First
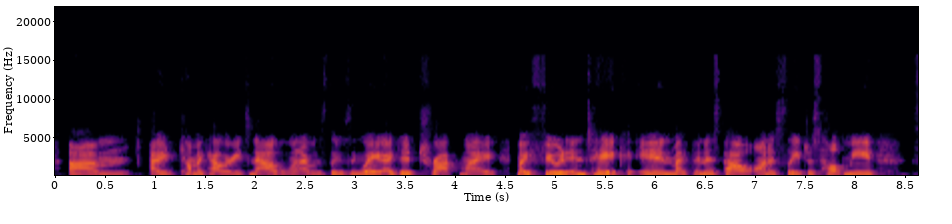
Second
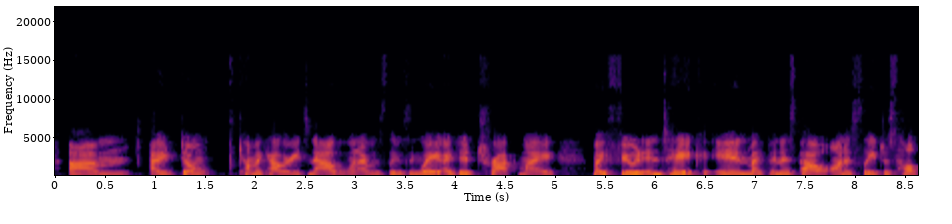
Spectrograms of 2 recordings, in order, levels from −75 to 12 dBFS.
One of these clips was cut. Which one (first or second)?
first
